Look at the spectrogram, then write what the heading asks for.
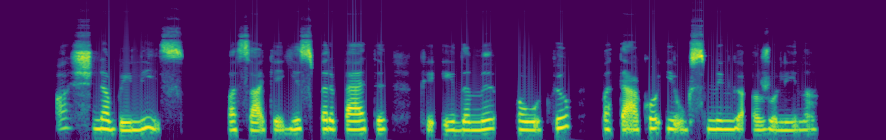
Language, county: Lithuanian, Klaipėda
